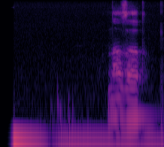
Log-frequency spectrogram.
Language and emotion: Russian, neutral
